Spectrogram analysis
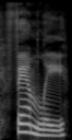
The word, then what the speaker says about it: family: The o in the middle, family. The I is often a schwa, making it sound more like family, chocolate.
